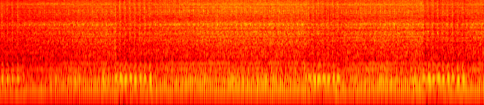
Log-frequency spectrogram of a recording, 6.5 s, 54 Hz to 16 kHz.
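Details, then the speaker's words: Honda Civic EF with K24 swap on standalone ECU, hot engine idling and revving: uneven, stumbling beat; misfire suspected from a dead coil-on-plug coil, later confirmed, coil to be replaced. "Kayaknya koilnya bener ada yang mati."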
